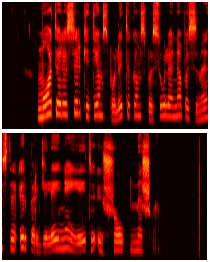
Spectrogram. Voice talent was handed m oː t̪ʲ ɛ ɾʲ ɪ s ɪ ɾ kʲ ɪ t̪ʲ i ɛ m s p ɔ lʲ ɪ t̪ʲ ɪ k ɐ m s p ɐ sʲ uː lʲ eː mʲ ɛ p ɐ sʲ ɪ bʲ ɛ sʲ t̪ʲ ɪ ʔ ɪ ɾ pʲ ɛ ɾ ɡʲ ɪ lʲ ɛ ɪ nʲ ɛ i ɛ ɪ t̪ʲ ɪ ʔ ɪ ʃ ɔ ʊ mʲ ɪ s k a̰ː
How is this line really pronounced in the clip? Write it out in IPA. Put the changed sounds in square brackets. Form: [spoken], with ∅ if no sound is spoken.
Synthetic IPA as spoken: m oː t̪ʲ ɛ ɾʲ ɪ s ɪ ɾ kʲ ɪ t̪ʲ i ɛ m s p ɔ lʲ ɪ t̪ʲ ɪ k ɐ m s p ɐ sʲ uː lʲ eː [nʲ] ɛ p ɐ sʲ ɪ [mʲ] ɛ sʲ t̪ʲ ɪ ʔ ɪ ɾ pʲ ɛ ɾ ɡʲ ɪ lʲ ɛ ɪ nʲ ɛ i ɛ ɪ t̪ʲ ɪ ʔ ɪ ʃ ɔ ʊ mʲ ɪ [ʃ] k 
